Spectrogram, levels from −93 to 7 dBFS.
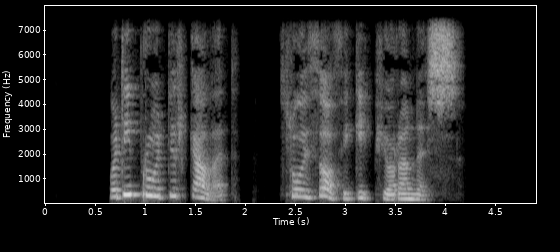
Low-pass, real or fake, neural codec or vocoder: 7.2 kHz; real; none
